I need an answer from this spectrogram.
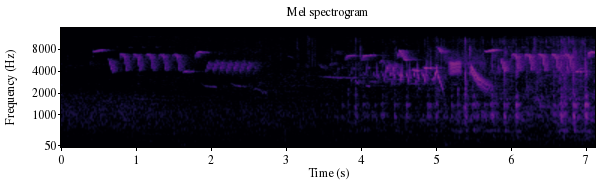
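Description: Garden birds singing: quick, high, repeated trills, several phrases one after another, growing busier and louder about halfway through.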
